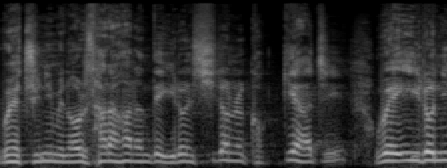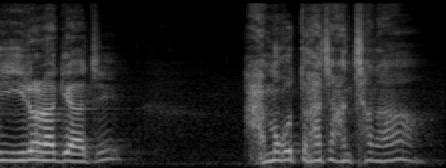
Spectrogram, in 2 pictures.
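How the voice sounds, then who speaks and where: A sly, tempting devil figure murmurs taunting questions in a hushed, lowered voice , voiced by a man mid-sermon. The tone carries a gravelly rasp and sits higher than most men's voices. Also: steady tone, brisk. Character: Satan, a sly whispering tempter.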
